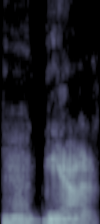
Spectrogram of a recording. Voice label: negative vocalization; sniper; garrysmod; tf2-content-gmodcontent

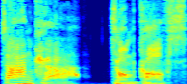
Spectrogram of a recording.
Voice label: jeers; medic; mvm

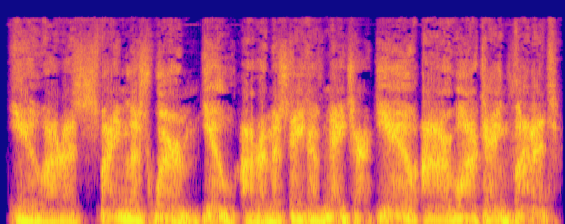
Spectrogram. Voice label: soldier taunts; tf2; garrysmod; mvm

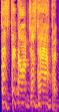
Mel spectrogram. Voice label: scout jeers; mvm

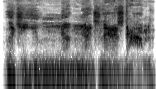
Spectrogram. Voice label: soldier jeers; mvm

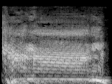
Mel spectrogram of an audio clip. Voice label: battlecry, demoman; tf2; garrysmod; mvm

